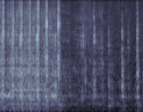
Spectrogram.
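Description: A sewing machine stitches through a quilt template piece in a fast burst of close, rhythmic needle clatter, then slows to a few sparser, quieter stitches.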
